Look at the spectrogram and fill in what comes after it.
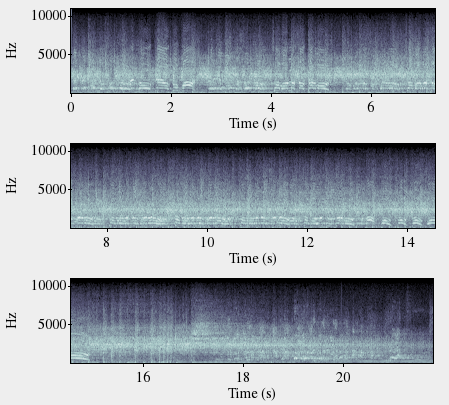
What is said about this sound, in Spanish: Bueno, esa cintilla, un clásico del hardcore punk de Madrid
